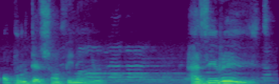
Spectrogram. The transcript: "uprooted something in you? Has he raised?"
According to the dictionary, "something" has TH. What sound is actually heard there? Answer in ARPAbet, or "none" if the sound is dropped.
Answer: F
